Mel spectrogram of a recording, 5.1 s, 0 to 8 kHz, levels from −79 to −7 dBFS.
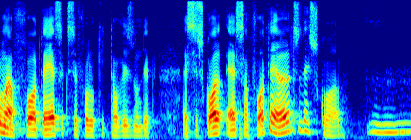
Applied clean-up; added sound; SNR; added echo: none; none; none; none.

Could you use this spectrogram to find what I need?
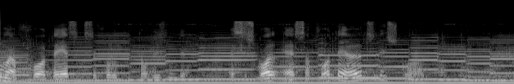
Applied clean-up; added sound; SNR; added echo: none; Musical instrument + Wind instrument, woodwind instrument; 0 dB; none.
